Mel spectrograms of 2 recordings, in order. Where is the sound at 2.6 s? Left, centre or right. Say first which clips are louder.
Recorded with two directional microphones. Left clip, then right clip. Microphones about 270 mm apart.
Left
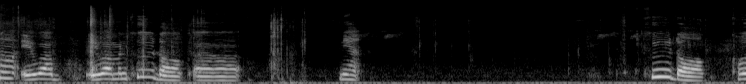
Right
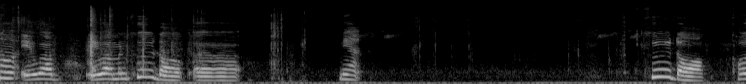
Left 4 dB; left.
